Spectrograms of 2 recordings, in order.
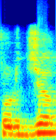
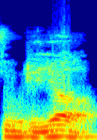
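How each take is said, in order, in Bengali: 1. মাঝের ব্যঞ্জনটি 'j' হিসেবে উচ্চারিত হয়। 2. মাঝের ব্যঞ্জনটি 'y' হিসেবে উচ্চারিত হয়। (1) "ଆମେ ସୂର୍ଯ୍ୟ କହିଥାଉ" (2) "ସେମାନେ କହିଥାନ୍ତି"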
